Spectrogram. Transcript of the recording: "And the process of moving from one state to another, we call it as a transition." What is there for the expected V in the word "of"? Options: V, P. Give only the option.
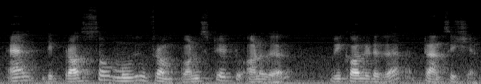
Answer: V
